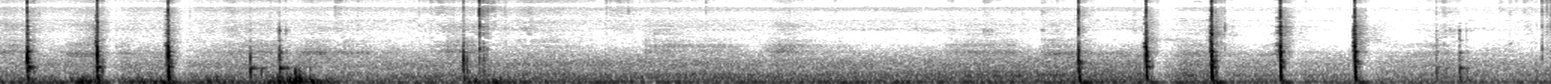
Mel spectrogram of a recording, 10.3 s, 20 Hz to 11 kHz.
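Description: Sharp chopping knocks of a 440C steel fixed-blade knife biting into a green stick to cut a V-notch: a few strikes in the first three seconds, a pause, then five evenly spaced strikes about two a second near the end.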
